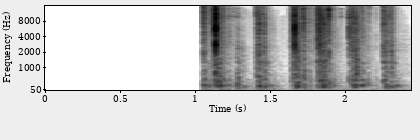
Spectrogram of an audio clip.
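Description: Typewriter key clacks as a sound effect: silence for about the first second, then a quick run of keystrokes in uneven clusters.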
